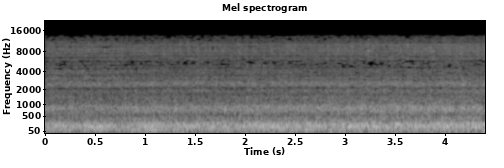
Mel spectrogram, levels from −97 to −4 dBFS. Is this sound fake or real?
real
